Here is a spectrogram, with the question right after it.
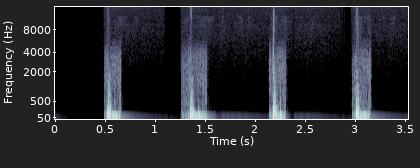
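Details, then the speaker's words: Four crisp, loud, regular low thumps at about 72 per minute heard over the brachial artery during manual blood pressure measurement as cuff pressure falls: phase 3 Korotkoff sounds, murmur gone. "En la fase 3, el murmullo desaparece dando paso a un sonido más nítido y de mayor intensidad."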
